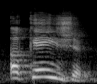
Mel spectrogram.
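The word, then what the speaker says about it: occasion: না অ কিন্তু নেই ইংরেজিতে ও সাউন্ড থাকে না সুতরাং ইটস অকেশন ও যদিও আছে স্পেলিংটার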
